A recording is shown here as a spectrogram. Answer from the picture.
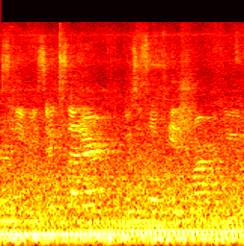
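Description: A steady low mechanical hum, like an engine or motor running, under faint, broken speech.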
